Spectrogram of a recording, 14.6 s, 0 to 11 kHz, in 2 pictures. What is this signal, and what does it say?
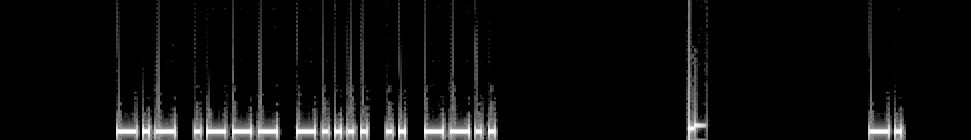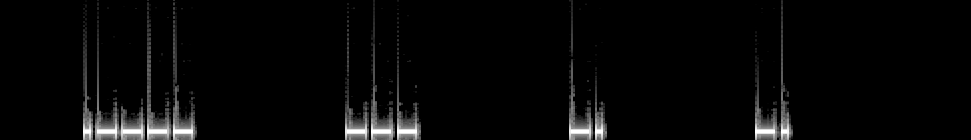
Morse code, heard as a keyed tone, about 25 wpm, spaced as for 11 wpm, 700 Hz. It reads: KJ6IZ N1ONN
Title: USA Call Signs - 5 Characters - 8x Character Spacing - 25wpm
